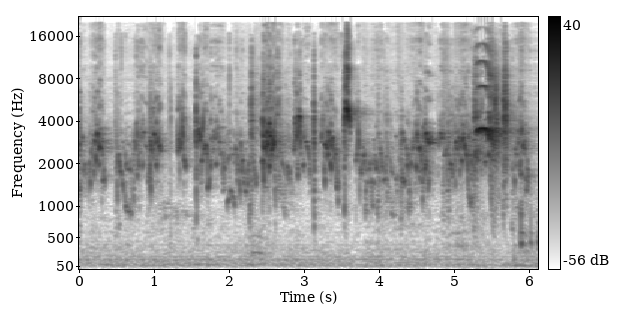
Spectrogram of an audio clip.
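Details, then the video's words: Steady budgie chatter: a stream of rapid scratchy twitters, clicks and small squeaks, with a thin, clear whistled note near the end. "Budgies Chirping sound"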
